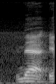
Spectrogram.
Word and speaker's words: Nav: Nav, yes, Nav.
